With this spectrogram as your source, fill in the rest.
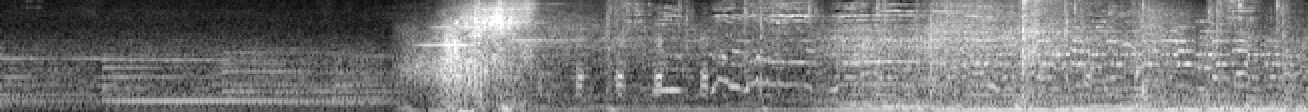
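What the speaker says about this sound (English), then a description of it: "Hear the chicken?" In the Final Fantasy XIV video game, a chicken clucks in short bursts over background game music, the clucks close and moderately loud while the music carries on underneath.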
